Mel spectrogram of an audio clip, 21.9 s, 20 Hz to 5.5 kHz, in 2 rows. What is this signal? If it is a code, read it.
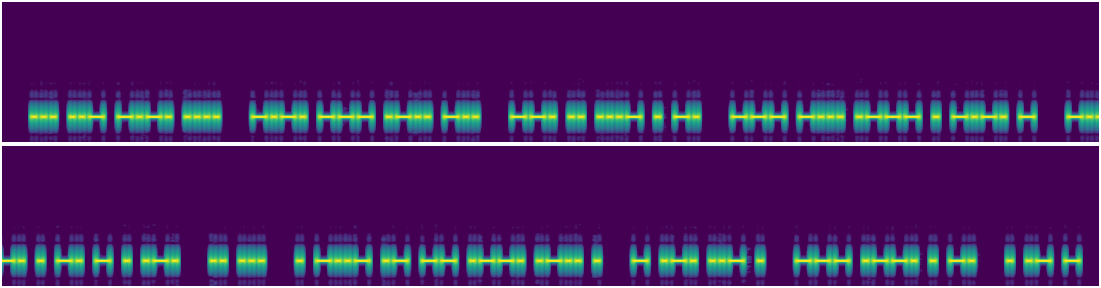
Morse code, heard as a keyed tone, about 25 wpm, 500 Hz. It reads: SUCH COLD GIVEN OBJECT CENTER IS EXAMPLE TRUE OPEN EAT
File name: 632 words / 632 Words 25WPM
